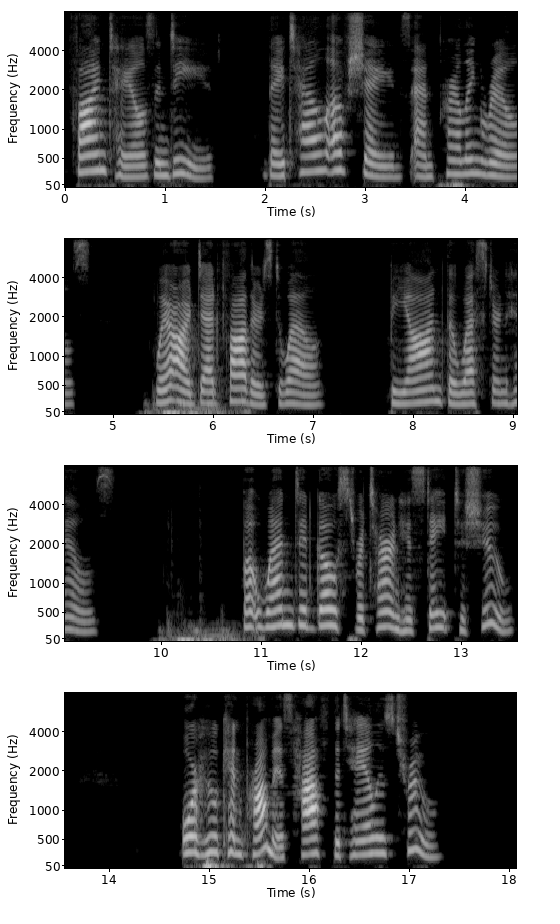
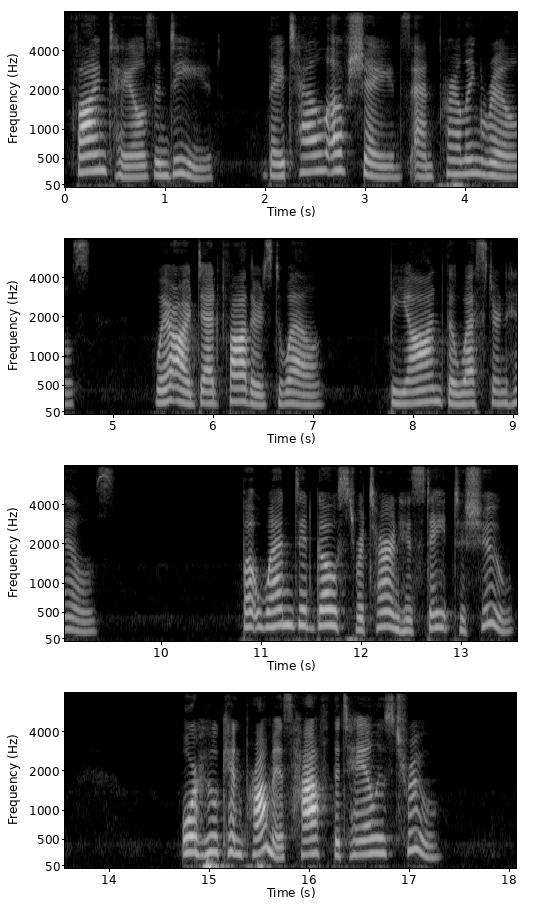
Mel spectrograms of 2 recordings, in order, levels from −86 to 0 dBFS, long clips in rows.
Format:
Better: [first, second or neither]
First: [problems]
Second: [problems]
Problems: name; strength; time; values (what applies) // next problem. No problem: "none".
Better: second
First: noise reduction (classical method Wiener filter)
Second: none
